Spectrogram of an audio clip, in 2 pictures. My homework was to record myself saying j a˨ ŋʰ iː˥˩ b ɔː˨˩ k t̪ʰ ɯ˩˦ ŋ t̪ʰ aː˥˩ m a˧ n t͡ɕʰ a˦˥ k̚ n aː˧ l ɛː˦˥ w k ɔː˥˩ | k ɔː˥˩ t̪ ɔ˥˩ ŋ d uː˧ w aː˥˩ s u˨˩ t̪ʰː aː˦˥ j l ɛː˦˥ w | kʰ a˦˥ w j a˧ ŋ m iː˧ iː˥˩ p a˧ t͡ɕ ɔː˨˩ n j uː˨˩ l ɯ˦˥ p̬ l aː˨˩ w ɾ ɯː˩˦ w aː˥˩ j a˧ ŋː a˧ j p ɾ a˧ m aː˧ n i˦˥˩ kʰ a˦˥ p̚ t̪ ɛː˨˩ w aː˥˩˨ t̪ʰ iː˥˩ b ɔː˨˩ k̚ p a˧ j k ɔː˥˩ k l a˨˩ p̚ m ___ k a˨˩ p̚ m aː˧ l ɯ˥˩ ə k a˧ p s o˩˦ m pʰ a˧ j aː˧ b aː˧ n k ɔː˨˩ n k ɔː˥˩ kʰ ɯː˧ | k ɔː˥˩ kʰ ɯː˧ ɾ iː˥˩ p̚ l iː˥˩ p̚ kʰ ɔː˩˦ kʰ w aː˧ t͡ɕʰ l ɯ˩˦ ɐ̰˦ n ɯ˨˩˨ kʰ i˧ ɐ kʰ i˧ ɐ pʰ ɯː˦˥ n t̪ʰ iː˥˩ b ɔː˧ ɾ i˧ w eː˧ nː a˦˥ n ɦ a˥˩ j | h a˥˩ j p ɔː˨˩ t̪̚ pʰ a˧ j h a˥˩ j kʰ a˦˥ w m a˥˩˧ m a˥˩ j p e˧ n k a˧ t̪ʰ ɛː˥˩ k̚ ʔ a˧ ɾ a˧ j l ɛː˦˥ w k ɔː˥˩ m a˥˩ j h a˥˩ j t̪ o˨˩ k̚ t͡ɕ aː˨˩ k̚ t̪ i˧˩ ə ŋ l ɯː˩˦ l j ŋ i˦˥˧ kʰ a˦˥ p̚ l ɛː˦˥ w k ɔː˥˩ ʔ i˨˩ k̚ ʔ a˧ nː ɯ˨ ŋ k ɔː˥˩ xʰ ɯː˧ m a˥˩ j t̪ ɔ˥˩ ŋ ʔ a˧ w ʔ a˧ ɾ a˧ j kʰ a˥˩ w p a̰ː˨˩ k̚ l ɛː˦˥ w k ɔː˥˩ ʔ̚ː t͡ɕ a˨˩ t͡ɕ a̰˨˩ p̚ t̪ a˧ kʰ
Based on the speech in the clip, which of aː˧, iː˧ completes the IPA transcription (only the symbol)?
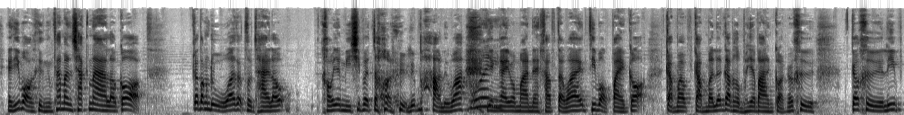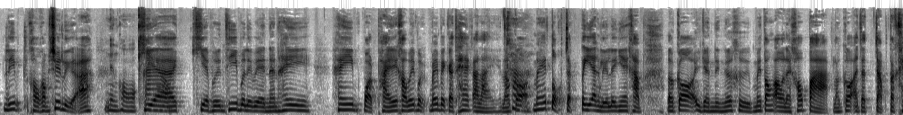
aː˧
